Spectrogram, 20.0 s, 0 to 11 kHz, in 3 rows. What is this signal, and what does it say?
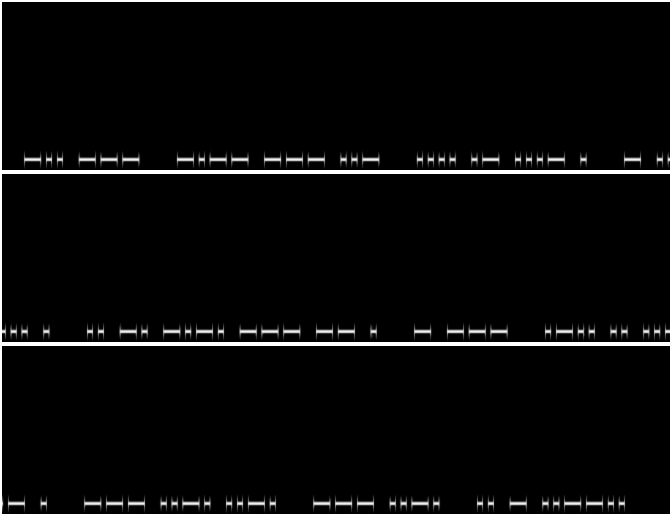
Morse code, heard as a keyed tone, about 22 wpm, 700 Hz. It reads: DO YOU HAVE THE INCOME TO LIVE OFF OF IT?
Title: Sentences from Top 1000 Words - Review Part 5 - 22wpm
